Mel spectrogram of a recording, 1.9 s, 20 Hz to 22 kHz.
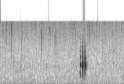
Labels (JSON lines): {"label": "biophony, damselfish", "recorder": "SoundTrap 500"}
